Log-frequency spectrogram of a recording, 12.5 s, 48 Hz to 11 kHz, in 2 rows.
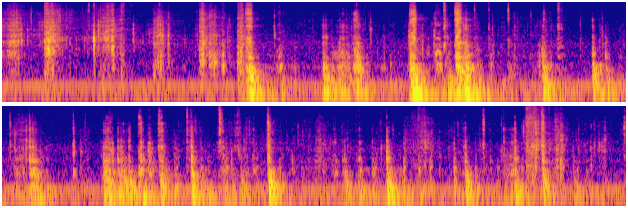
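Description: Irregular clicks, knocks and plastic rattles of a 2017 Honda Ridgeline side mirror being worked back and forth to free it from the clip still holding it to the door.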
